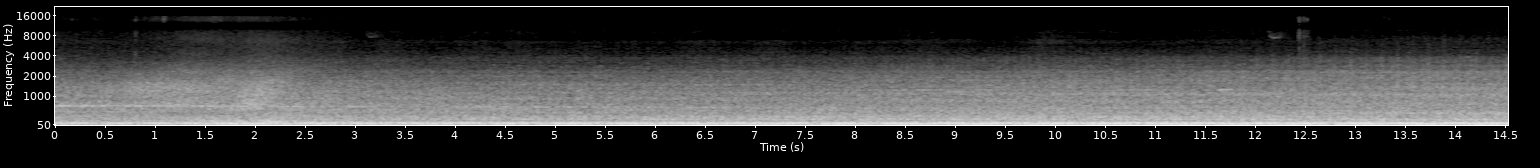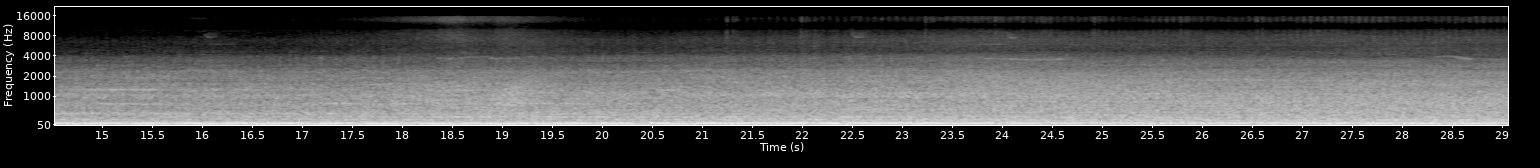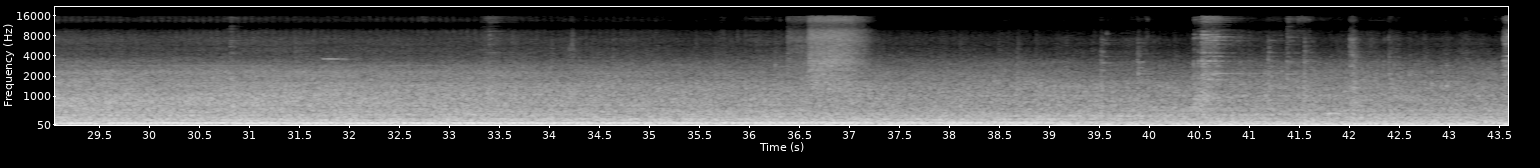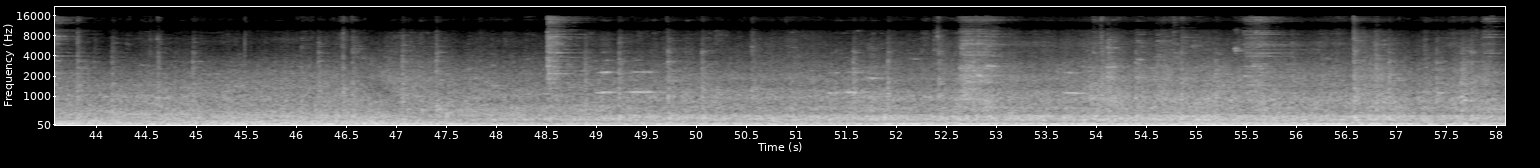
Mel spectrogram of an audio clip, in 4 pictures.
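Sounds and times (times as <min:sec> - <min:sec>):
diesel locomotive rumble: 0:00.0 - 0:58.0
train cars rolling on rails: 0:00.0 - 0:58.0.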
